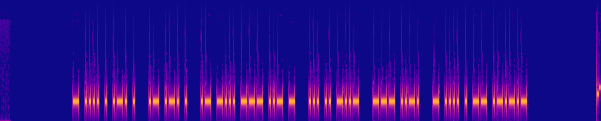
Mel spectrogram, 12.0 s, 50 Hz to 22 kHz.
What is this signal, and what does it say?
Morse code, heard as a keyed tone, about 32 wpm, 700 Hz. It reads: THERE ARE ABOUT SIX OF THEM.
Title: Sentences from Top 1000 Words - Review Part 2 - 30wpm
